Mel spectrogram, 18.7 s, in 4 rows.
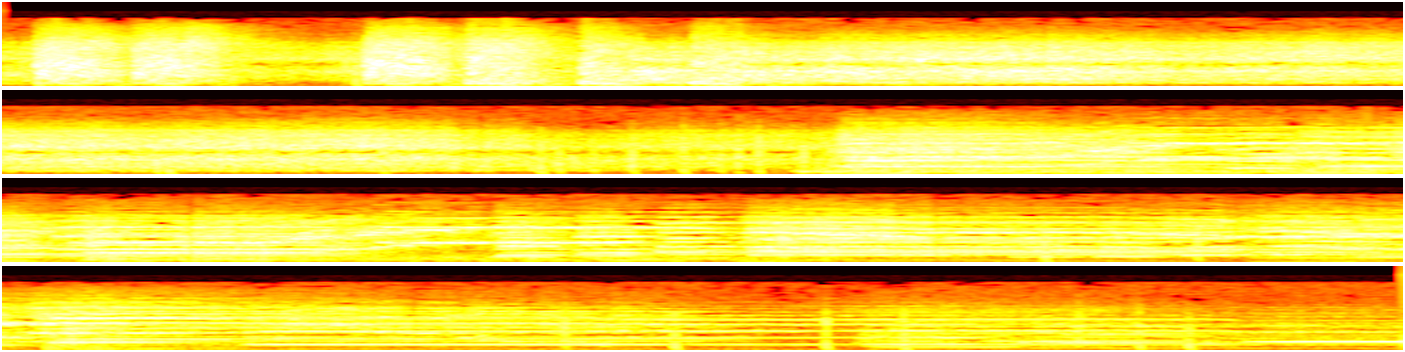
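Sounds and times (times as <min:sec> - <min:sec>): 
car exploding in gasoline explosion: 0:00.0 - 0:09.8
tonal swell: 0:07.3 - 0:18.6.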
